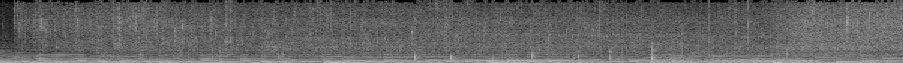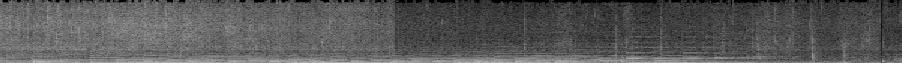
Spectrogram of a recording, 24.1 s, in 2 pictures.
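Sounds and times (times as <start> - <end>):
background music: 0.0 - 24.0
tomatoes sizzling in hot oil: 0.0 - 24.0
spatula tapping pan: 5.4 - 9.1.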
